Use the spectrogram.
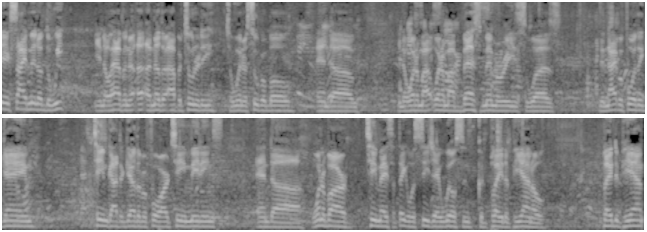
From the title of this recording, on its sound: Live From Super Bowl Radio Row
